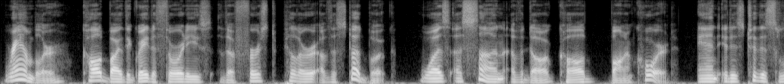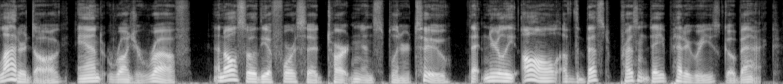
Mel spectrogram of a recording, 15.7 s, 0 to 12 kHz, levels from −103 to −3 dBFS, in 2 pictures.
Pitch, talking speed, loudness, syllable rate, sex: 110 Hz, 190 wpm, -20 LUFS, 4.9 syllables/s, male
